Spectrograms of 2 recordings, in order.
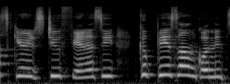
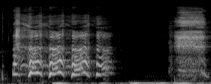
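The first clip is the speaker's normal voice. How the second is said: high, drawn-out giggling; uneasy high laughter; real nervous laugh; 8 semitones higher than usual. Real, not acted. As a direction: giggle helplessly, high and creeped out. Creeped out by own story.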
